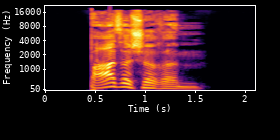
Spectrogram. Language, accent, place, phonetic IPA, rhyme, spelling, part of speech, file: German, Germany, Berlin, [ˈbaːzɪʃəʁəm], -aːzɪʃəʁəm, basischerem, adjective, De-basischerem.ogg
- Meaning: strong dative masculine/neuter singular comparative degree of basisch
